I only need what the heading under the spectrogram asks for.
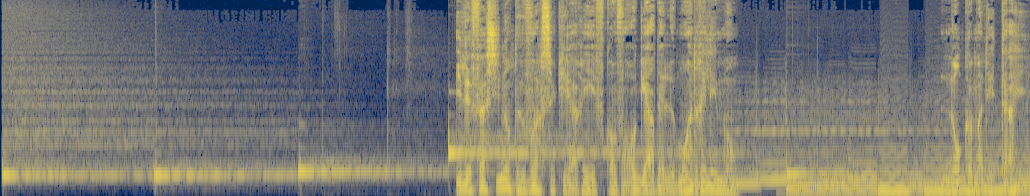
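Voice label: French, commercial; GoLocalise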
